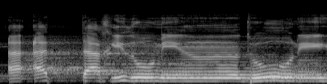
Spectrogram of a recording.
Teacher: یہاں پہ غنہ کر رہے ہیں، اخفا ہو رہا ہے، کیوں؟ اس لیے نون ساکن کے بعد حروف اقامے سے دال آ رہی ہے۔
